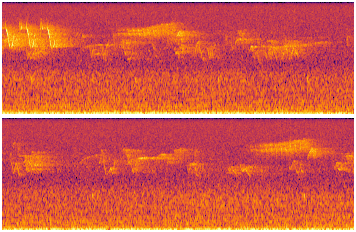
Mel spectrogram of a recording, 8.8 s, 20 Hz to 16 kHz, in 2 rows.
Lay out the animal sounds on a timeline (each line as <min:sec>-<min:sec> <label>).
0:00.0-0:00.9 Ovenbird (Seiurus aurocapilla)
0:00.0-0:08.8 Red-eyed Vireo (Vireo olivaceus)
0:00.0-0:08.8 unknown mammal
0:01.1-0:02.5 Northern Parula (Setophaga americana)
0:03.0-0:04.1 Eastern Wood-Pewee (Contopus virens)
0:05.3-0:06.4 Eastern Wood-Pewee (Contopus virens)
0:07.4-0:08.5 Northern Parula (Setophaga americana)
